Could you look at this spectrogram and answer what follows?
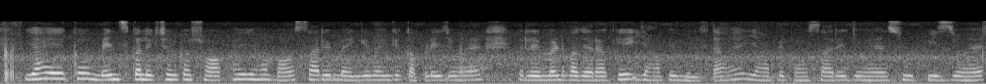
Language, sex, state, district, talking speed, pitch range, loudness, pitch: Hindi, female, Chhattisgarh, Raipur, 200 wpm, 195-225 Hz, -17 LUFS, 200 Hz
